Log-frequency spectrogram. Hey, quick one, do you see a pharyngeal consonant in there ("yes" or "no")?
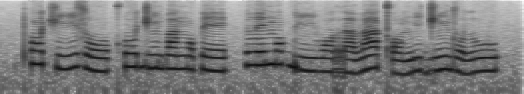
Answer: no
